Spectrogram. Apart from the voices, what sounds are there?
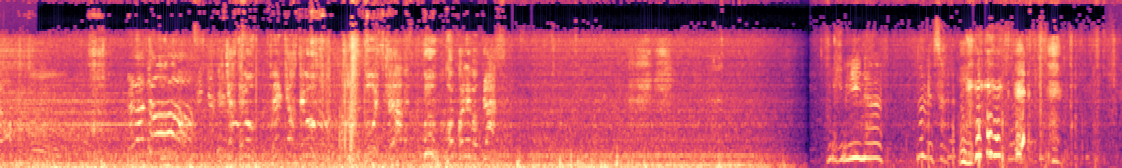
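inside a moving bus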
